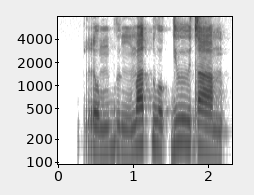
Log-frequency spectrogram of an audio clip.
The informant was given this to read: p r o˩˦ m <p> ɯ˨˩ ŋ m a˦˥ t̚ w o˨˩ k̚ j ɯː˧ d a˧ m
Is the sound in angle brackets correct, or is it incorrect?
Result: incorrect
